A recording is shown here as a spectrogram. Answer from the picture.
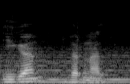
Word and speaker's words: Egan Bernal: But I need the pronunciation of your name. Egan Bernal.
